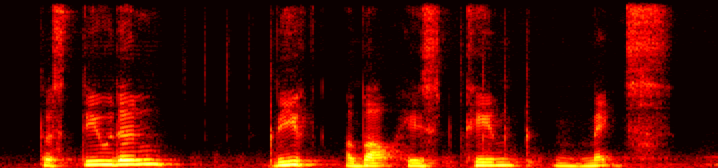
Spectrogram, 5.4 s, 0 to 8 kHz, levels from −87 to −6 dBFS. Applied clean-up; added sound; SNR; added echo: neural separator model SepFormer DNS4.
